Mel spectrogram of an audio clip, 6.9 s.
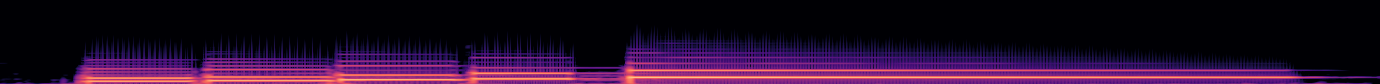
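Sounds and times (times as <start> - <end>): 
jazz guitar improvisation: 0.4 - 6.6.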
